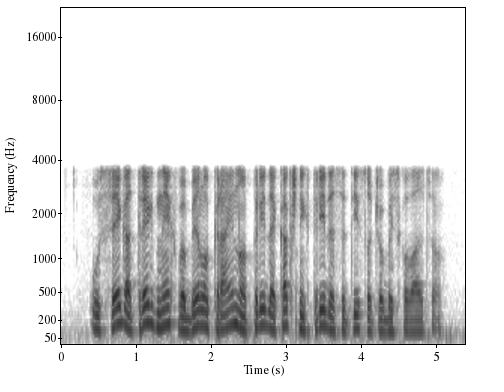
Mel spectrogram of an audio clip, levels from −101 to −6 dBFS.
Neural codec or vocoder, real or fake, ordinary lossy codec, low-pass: none; real; none; 3.6 kHz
